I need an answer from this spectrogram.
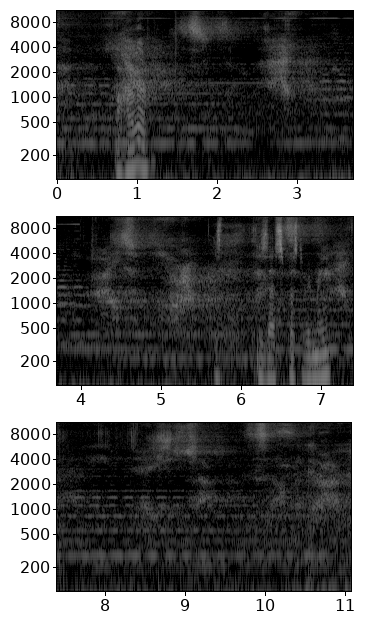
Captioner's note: whispers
